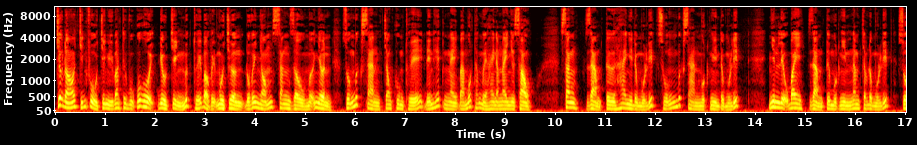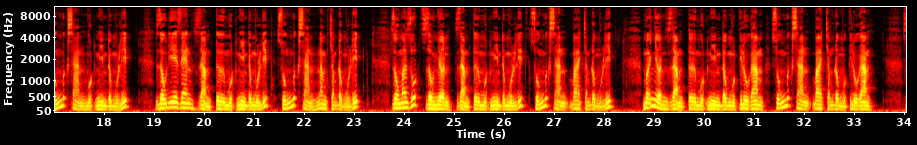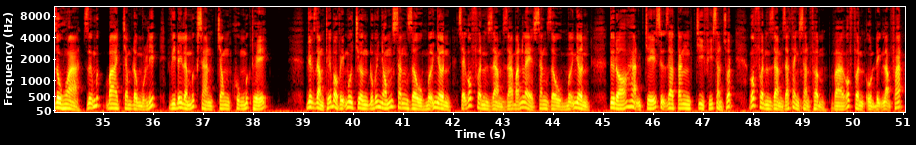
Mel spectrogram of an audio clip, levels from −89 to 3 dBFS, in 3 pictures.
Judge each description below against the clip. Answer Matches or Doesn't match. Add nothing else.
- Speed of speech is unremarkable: Matches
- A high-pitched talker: Doesn't match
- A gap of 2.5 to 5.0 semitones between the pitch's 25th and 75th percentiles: Matches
